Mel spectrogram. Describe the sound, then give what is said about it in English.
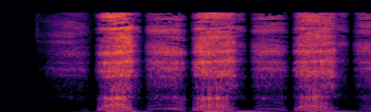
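Heavy, voiced panting from a person out of breath after hurrying, a few loud, strained breaths in a steady rhythm with short catches between them, with no words spoken. “Why are you always out of breath?”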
